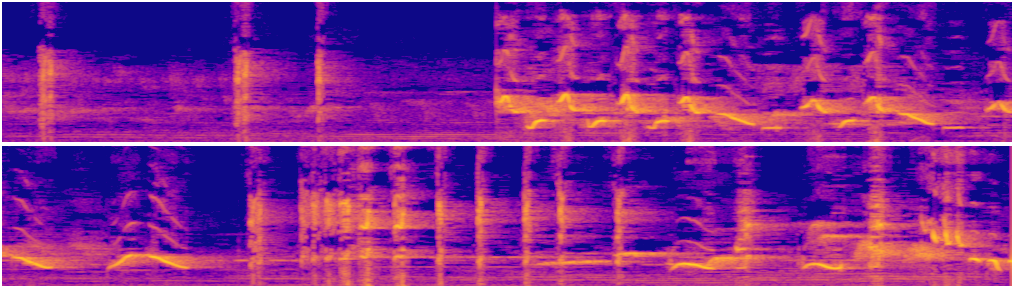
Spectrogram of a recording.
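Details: Samyong songbird in loud, persistent song: after a quiet start with faint clicks, a rapid run of rising-and-falling whistled notes begins, followed by harsher high chatter, sharp clicks and more slurred whistles.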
